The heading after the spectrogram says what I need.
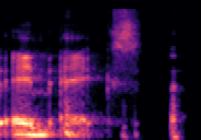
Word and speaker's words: Emecz: usually I say well just think of an m and an X and then you're getting close so MX and when um we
